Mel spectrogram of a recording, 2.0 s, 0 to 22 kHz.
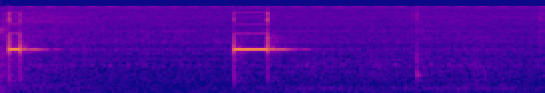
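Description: Icom IC-R20 receiver's key beeps as its keypad is pressed to set the tuning step: two short high beeps, one right at the start and one about a second in with a key click.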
